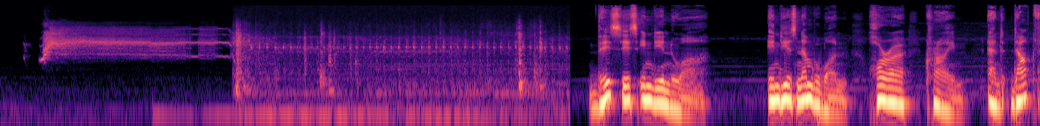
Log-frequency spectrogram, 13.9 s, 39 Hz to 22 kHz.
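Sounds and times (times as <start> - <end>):
woman screaming in terror in a cave: 0.5 - 3.1
speech: 8.0 - 9.5, 10.2 - 13.8.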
